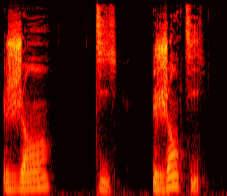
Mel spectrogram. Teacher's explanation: it's a strange one because here this final L is not pronounced.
